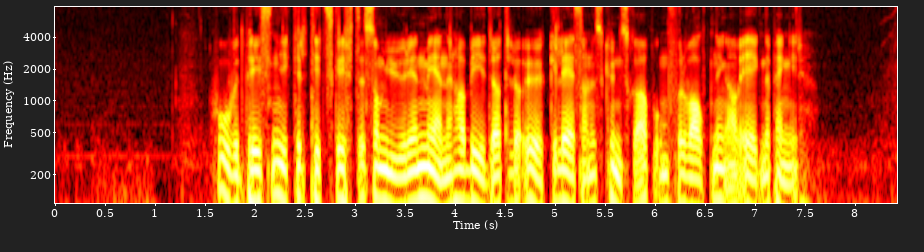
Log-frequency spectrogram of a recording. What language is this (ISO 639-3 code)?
nor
